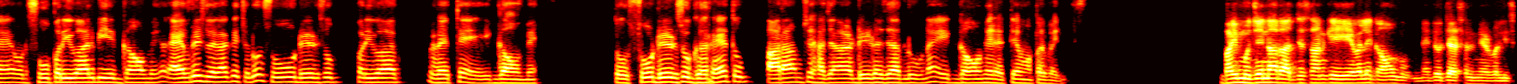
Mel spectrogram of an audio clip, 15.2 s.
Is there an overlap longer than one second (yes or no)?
no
